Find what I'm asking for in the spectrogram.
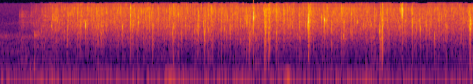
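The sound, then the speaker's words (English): Bacon frying, a steady, bright sizzling hiss dotted with many sharp pops and crackles that grow slightly busier over the seconds, with no voices. “I'm going to say yeah, bacon. Yeah, you're probably right. Bacon frying.”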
